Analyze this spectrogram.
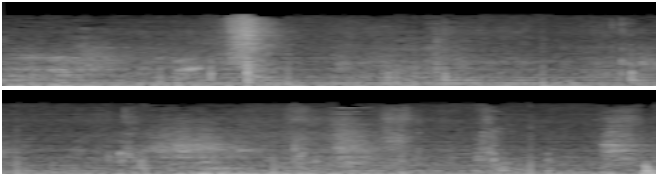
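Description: A hand softly strokes a cat's fur with a gentle rustle.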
